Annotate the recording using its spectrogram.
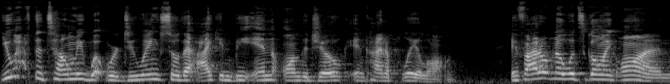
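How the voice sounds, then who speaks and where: A woman shouts in a raspy, put-on character voice at medium pitch, passionate in tone with lively intonation at a moderate pace. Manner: yelling, passionate.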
